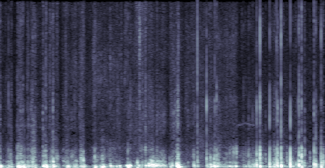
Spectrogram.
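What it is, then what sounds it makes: Leather sneaker tapped and scratched. Fingertips tap and scratch the leather upper of an empty white leather sneaker held upright, near the laces and the heel. A quick run of soft, dry taps mixed with scratchy rubbing, each tap dying away almost at once, with a low-mid body and little high content.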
